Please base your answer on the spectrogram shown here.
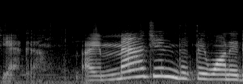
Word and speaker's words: Jacke: which would make it jake and but eventually i looked it up and it turns out it is a german name and it is pronounced yaka i imagine that they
